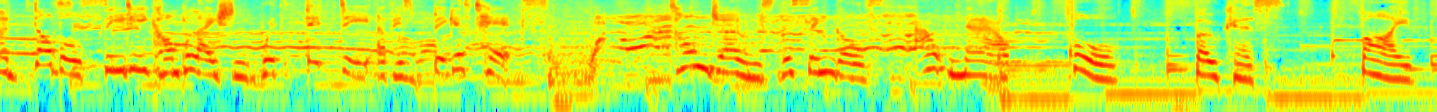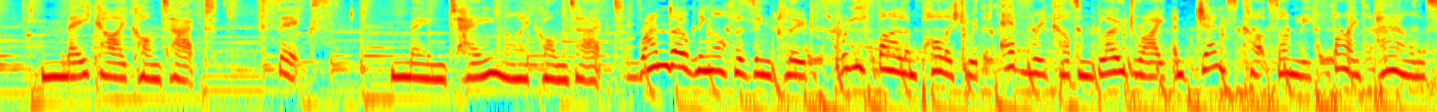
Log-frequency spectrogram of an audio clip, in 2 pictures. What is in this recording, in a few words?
voice british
